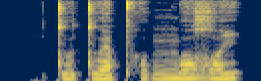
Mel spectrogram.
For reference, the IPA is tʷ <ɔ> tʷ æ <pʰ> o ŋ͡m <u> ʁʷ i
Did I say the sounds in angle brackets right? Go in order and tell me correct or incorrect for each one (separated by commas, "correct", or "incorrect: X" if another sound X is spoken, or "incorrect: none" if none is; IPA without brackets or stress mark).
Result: incorrect: ɑ, correct, incorrect: o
